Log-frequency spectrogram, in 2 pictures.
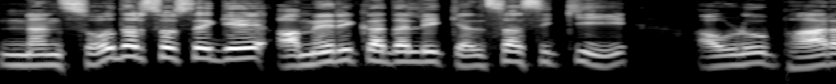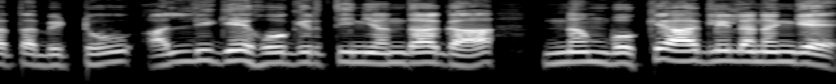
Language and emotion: Kannada, surprised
